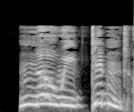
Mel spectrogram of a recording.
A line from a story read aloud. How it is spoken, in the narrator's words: I yelled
